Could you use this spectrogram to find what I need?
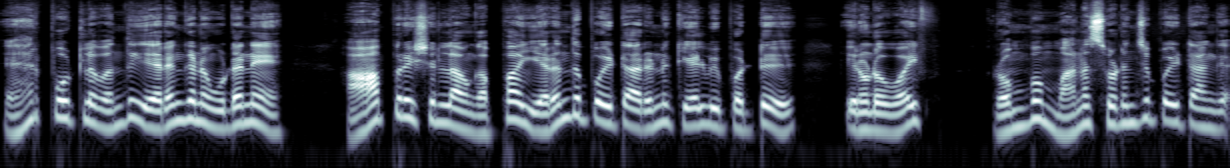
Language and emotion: Tamil, sad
